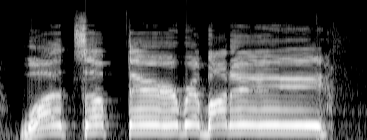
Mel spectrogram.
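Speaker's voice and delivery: put-on very high, very slow, drawn-out sportscaster voice. Opening a live stream greeting, joking: put-on sportscaster voice. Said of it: "Like I'm a sportscaster".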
